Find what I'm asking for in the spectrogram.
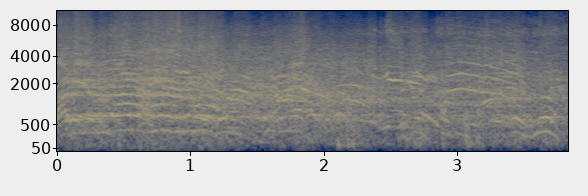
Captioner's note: people exclaiming; crowd chattering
